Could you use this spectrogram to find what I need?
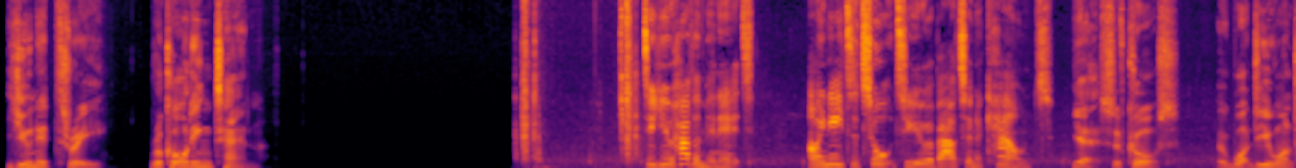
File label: English e-learning; VUB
